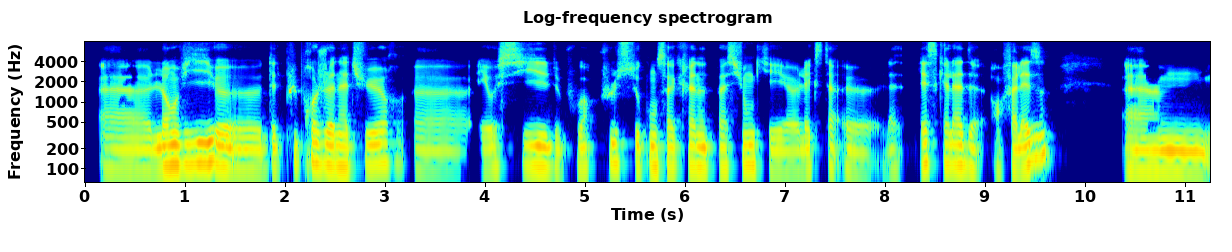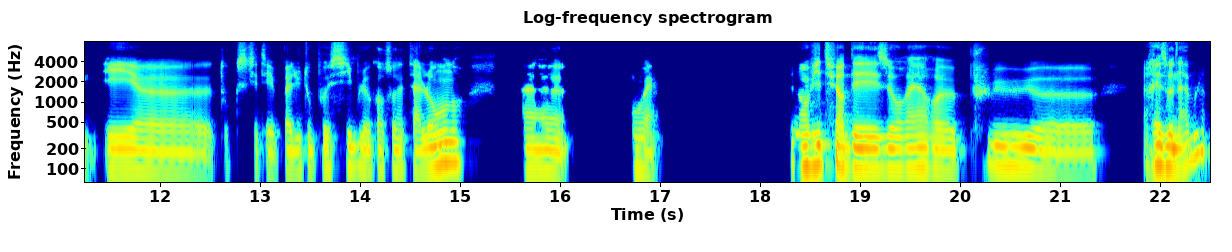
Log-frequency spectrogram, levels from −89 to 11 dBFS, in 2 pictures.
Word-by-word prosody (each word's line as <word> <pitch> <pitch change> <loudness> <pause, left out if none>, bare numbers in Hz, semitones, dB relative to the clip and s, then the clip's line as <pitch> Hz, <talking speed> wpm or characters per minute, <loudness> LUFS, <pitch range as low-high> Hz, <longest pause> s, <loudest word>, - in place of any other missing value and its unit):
heu, 95 -1 -2
l'envie, 115 +4 +4
heu, 100 -3 +2
d'être 100 +1 -6
plus 115 - -2
proche 120 -1 0
de - - +3
la - - +6
nature, 115 +3 0
heu 95 -1 -7
et 100 - -6
aussi 105 +1 +1
de 105 - -6
pouvoir 105 +2 -7
plus 120 +2 -4
se 115 -1 -1
consacrer 105 0 -1
à - - +3
notre 105 0 -1
passion 105 +2 -1
qui 95 -4 -4
est, - - -3
heu, 95 0 -3
l'exte 100 +1 -3 0.2
heu, 90 -3 -5
la 95 - -8 0.2
l'escalade 115 -3 +1
en 95 - -11
falaise, 115 - +2 0.8
hem 95 -1 +1 0.2
et 100 0 +3
heu, 90 -3 -1
donc, - - -18
ce - - -5
qui - - -8
était 90 - -7
pas 95 - -4
du 90 +1 -3
tout 95 - -6
possible 100 0 -2
quand 95 -1 -8
on 95 - -1
est 95 - -11
à 95 - +2
Londres, 125 +5 +3 0.6
heu 100 - +2 1.0
ouais. 95 -3 -3 1.4
L'envie 110 +1 +4
de 115 - -3
faire 105 -2 +6
des 100 -1 +5
horaires, 100 0 +2
heu, 95 -1 -1
plus, 110 -3 0
heu, 90 -1 -3 0.4
raisonnables, 115 - +4
100 Hz, 150 wpm, -24 LUFS, 95-110 Hz, 1.4 s, la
